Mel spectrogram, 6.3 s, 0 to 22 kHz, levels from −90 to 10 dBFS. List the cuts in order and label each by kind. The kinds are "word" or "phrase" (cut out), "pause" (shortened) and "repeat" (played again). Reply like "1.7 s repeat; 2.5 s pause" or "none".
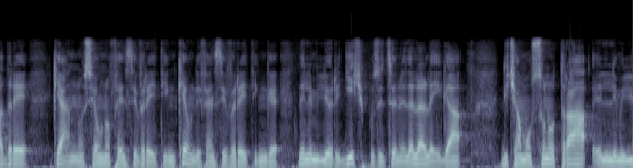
none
